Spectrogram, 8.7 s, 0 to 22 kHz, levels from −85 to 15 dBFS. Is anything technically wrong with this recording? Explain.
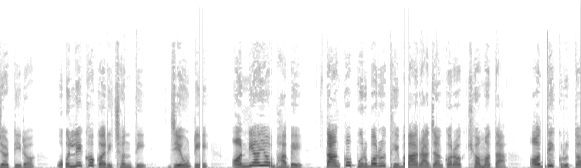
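Yes, there's a gap between stream segments, showing up five times: at 0.94 to 1.00 s, 3.00 to 3.05 s, around 4.05 s, 6.08 to 6.14 s, and 8.14 to 8.18 s. The speech seems to arrive in 1-second chunks, and at these joins the timestamps of one segment don't quite meet the next, so the player pads the hole with silence. You hear brief hard-edged dropouts of about 20 to 60 ms, but no speech actually goes missing.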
